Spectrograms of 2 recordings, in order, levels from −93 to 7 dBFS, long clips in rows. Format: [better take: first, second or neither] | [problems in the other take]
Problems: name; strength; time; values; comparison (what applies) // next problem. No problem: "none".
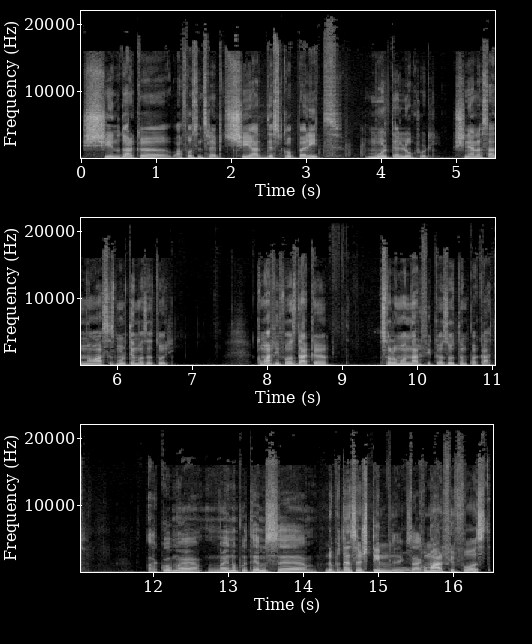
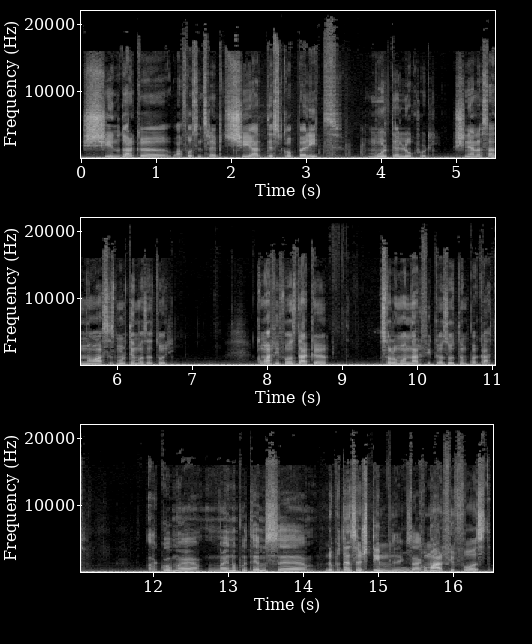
first | low rumble; noticeable; throughout; 20 dB below the speech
